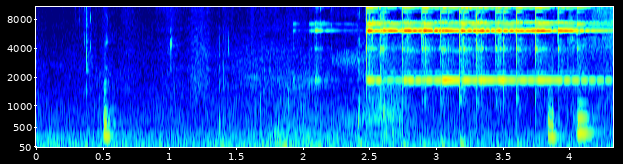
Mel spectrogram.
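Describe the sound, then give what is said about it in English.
After a quiet opening with a few faint background sounds, a bright, high-pitched bell chimes once loudly and rings on, its clear tone sustaining to the end, signalling that it is time to turn the page. “So, whenever you hear the ringing of the bell, then it's time to turn the page.”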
